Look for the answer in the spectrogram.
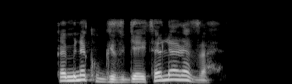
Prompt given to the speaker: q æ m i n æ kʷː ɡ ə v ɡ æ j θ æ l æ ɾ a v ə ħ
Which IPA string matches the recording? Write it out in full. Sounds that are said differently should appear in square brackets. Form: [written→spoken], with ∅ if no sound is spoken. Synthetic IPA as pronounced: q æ m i n æ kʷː ɡ ə v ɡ æ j θ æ l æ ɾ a v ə ħ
